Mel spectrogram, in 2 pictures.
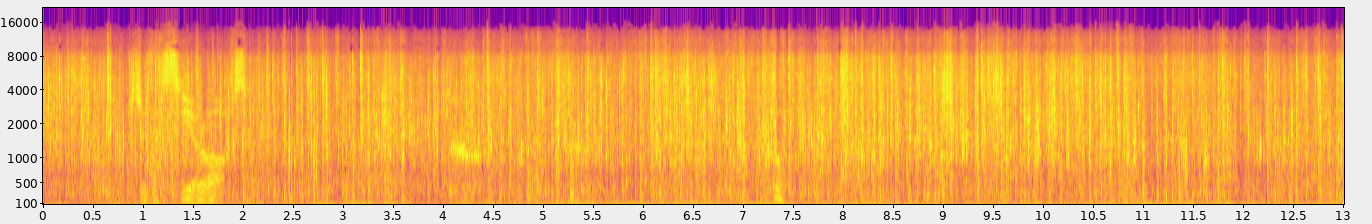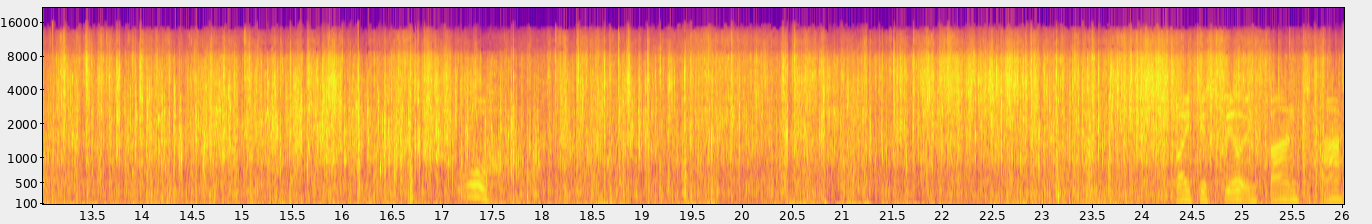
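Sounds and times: bike rattling: 0.0s - 26.0s
tyres crunching over stones: 0.0s - 26.0s
wind rumbling on microphone: 0.0s - 26.0s.

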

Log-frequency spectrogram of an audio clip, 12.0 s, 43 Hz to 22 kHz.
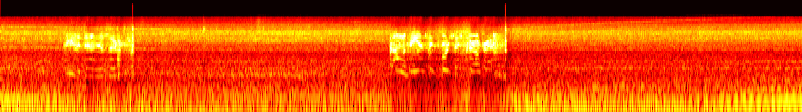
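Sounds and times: diesel locomotive rumble: 0.0s - 12.0s
faint high whine: 0.8s - 7.6s.

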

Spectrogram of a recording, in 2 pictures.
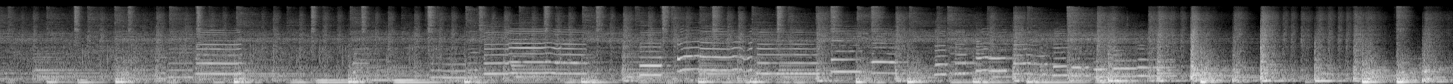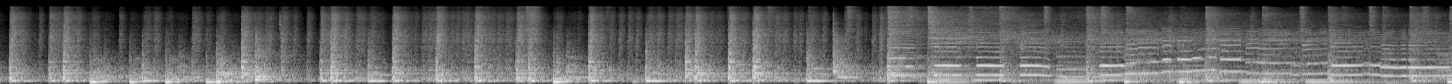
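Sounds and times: alto saxophone: 0.0s - 12.7s, 23.3s - 29.0s
jazz drum break: 0.0s - 29.0s.

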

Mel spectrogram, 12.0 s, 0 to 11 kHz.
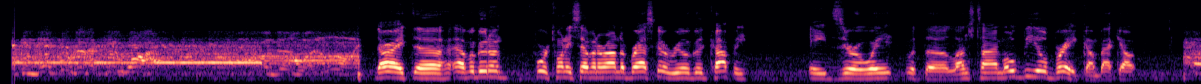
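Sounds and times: garbled radio voice: 0.1s - 3.6s
radio static: 0.1s - 3.6s.

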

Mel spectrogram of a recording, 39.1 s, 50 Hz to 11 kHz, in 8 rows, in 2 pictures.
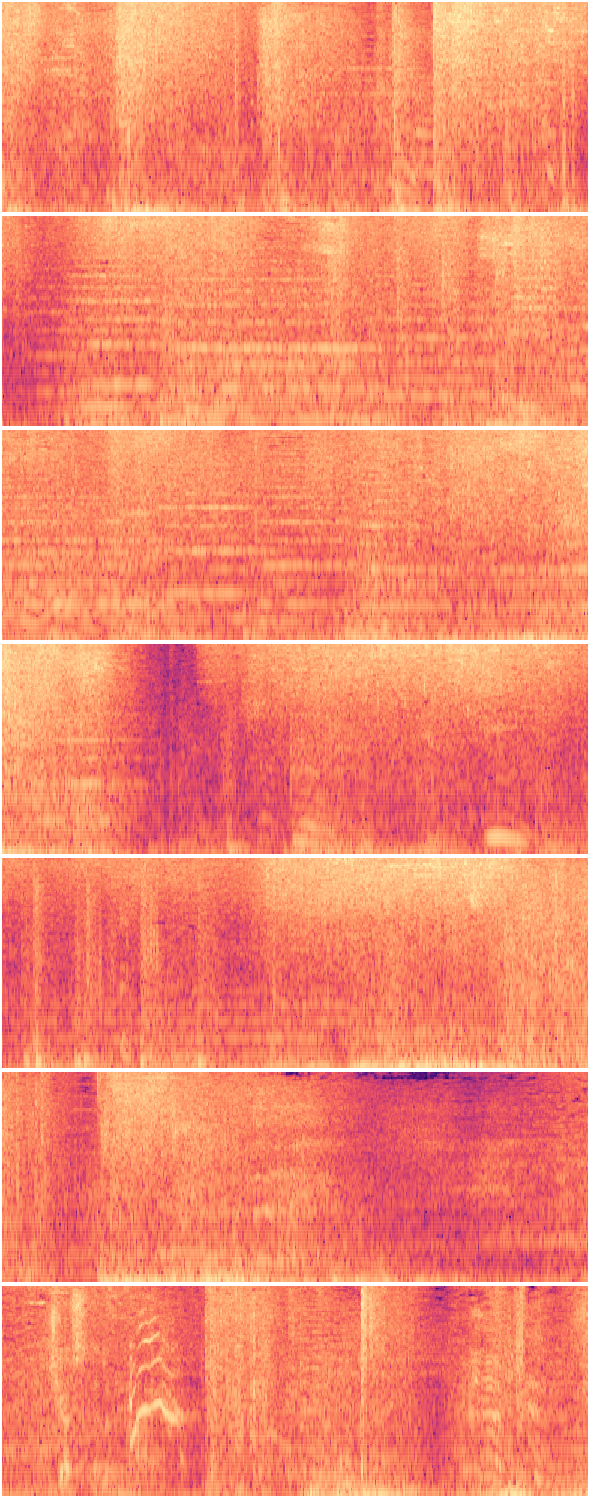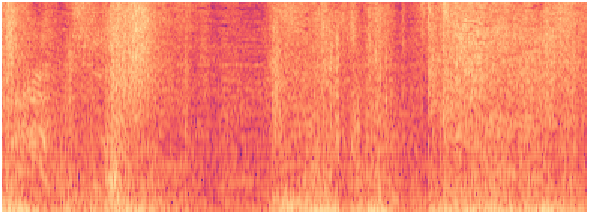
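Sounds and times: orchestral score: 0.0s - 39.0s.

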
